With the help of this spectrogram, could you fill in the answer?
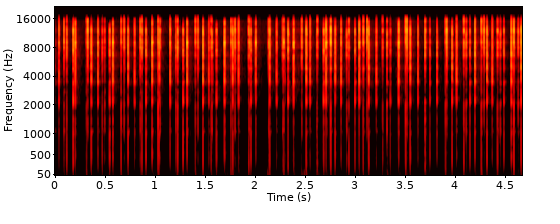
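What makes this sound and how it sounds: A small, round, clear plastic container lid, hollow and empty, is held upright and tapped rapidly with long nails. The result is a continuous stream of crisp, bright clicks that die away almost instantly, with almost no low end.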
